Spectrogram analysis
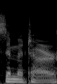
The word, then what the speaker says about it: scimitar: pronounced scimitar.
